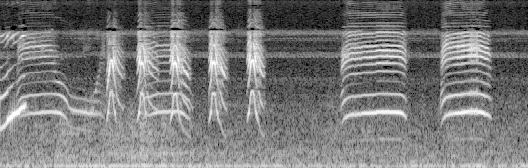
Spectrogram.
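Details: Black laughingthrush (khướu mun) song used to stimulate caged pet laughingthrushes to sing: clear whistled notes, a long slurred whistle, then quick down-swept chips and two loud harmonic-rich sustained phrases.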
